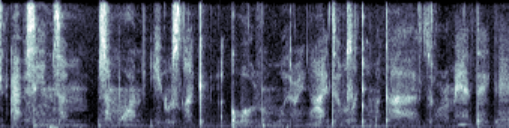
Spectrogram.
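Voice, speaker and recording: Whispering at a fairly quick pace with big swings in loudness, a woman speaks over noticeable background noise. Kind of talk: ASMR book haul, casual talk to camera. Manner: whispered, rambling.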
